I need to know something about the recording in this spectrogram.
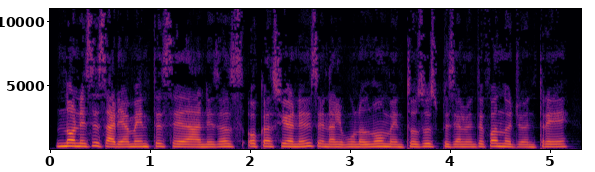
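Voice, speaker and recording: A woman's voice: mid-range voice, little pitch movement, normal speed, clean tone, no room sound. Chatty Colombian woman, dry sound. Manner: talkative, frequent restarts and fillers. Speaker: podcast guest. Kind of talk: casual interview chat.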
